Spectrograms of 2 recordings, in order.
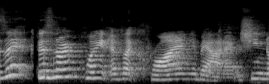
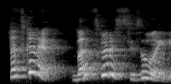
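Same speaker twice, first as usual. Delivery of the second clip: eager excitement; 6 semitones higher, faster than usual. Real, not acted. Excited travel wish.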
